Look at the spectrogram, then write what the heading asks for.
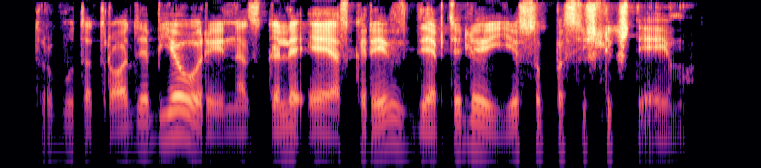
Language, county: Lithuanian, Vilnius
